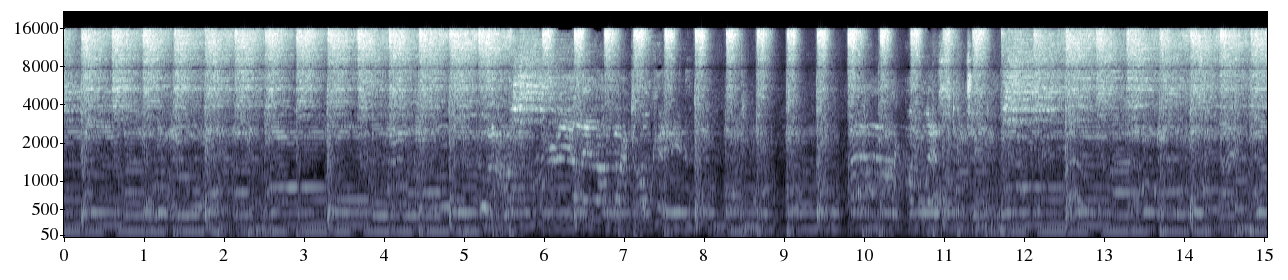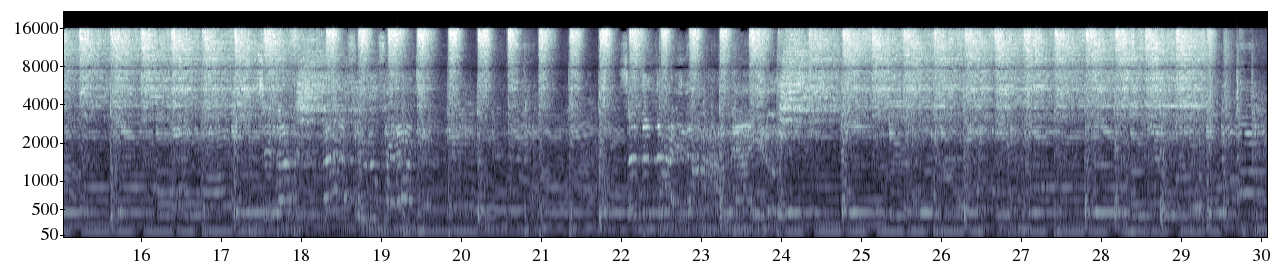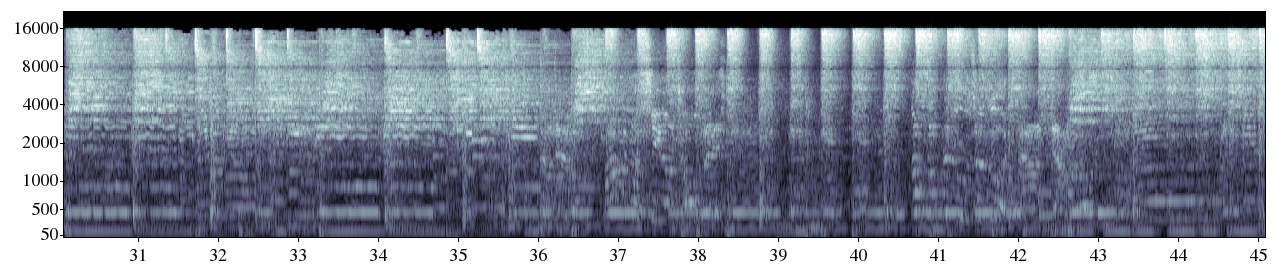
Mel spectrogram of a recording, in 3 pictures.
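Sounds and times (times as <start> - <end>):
drum and cymbal hits: 0.0 - 45.0
rock band playing live: 0.0 - 45.0.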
